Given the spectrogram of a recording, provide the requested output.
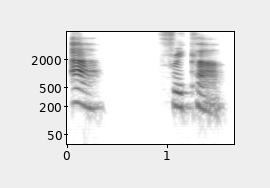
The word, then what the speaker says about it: Africa: push the the beginning ah frika the last a is a bit soft but the first a has a stress it has more push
